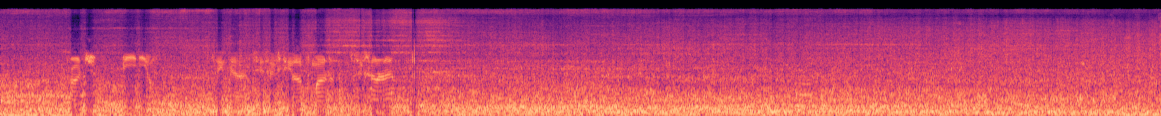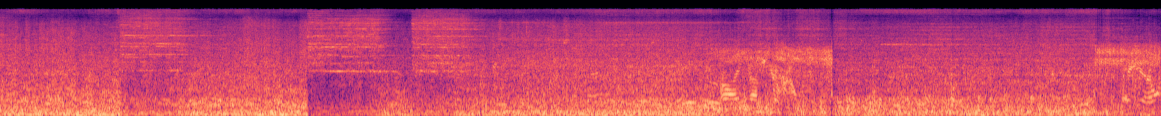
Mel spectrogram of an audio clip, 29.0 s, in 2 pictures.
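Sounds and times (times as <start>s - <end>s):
train wheels clattering on rail: 0.0s - 23.5s, 24.8s - 28.2s
high wheel squeal: 16.0s - 17.2s, 18.3s - 20.6s, 25.3s - 27.1s.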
